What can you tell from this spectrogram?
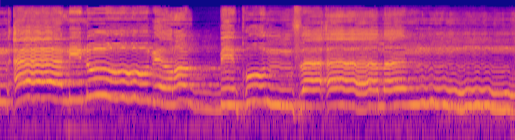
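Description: A man reciting the Quran in melodic tajweed style, long held notes with wavering ornaments that climb and fall, broken by short breath pauses.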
